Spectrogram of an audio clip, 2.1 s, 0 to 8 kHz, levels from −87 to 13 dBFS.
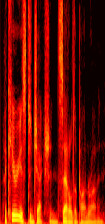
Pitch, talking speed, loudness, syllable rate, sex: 105 Hz, 170 wpm, -18 LUFS, 6.0 syllables/s, male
